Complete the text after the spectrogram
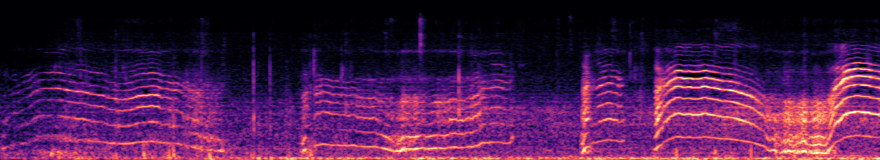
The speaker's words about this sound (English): Here's cats mating. This is on a balcony, by the way. So this is recorded on a balcony, and it looks like sunny California.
